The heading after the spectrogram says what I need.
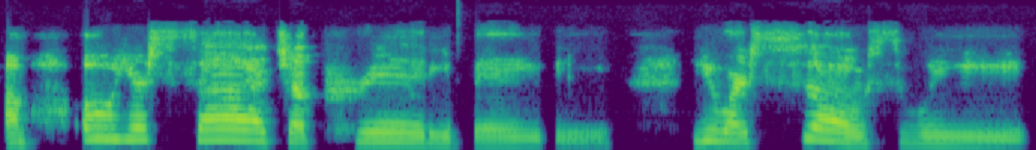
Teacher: has sort of an overall higher pitch when we talk our voice tends to go up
